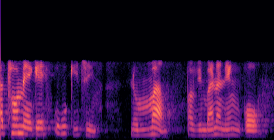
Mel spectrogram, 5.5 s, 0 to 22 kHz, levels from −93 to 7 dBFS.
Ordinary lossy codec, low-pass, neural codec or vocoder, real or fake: none; 3.6 kHz; none; real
